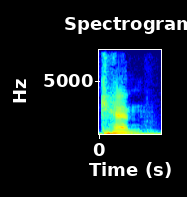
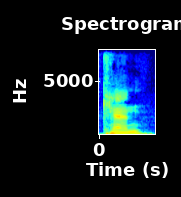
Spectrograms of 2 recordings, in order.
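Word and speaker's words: Cannes: It's actually pronounced Ken, the film festival. So it got great reviews at Ken, but a lot of critics... – Ken? – Were like Ken Boyle? – Yes, like Ken Boyle.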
